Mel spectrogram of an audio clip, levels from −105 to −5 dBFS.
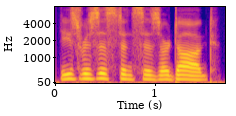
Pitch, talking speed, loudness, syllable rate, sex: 170 Hz, 140 wpm, -14 LUFS, 6.3 syllables/s, female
